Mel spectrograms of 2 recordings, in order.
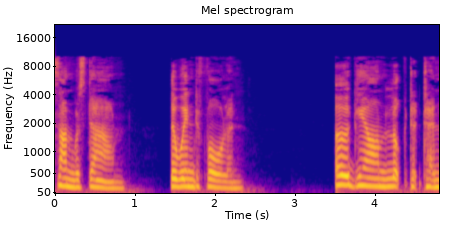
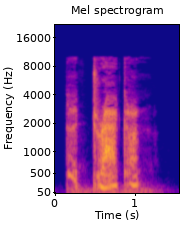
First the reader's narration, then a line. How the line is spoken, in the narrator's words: He whispered once, hesitant, as if unsure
